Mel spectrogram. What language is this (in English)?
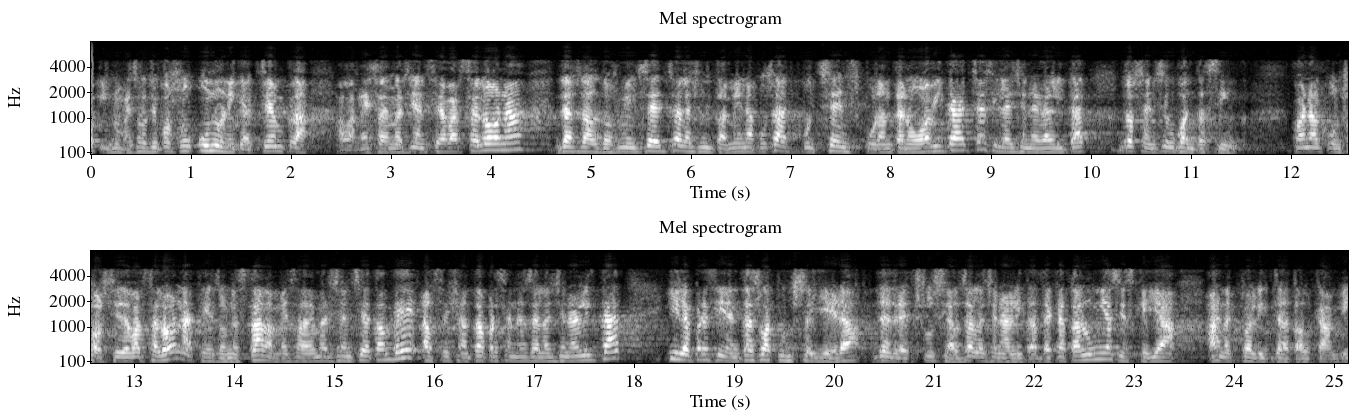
Catalan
